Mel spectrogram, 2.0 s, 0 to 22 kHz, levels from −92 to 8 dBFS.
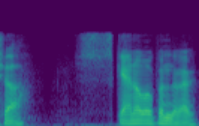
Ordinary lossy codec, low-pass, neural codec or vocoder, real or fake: Opus, 32 kbps; 7.2 kHz; codec, 16 kHz in and 24 kHz out, 0.4 kbps, LongCat-Audio-Codec, two codebook decoder; fake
